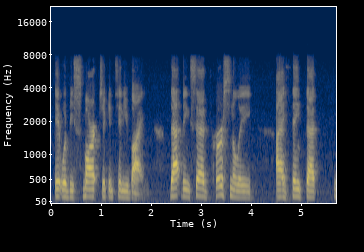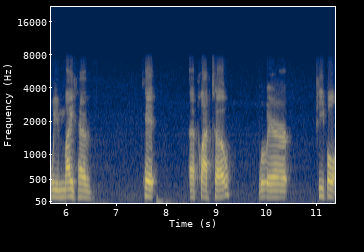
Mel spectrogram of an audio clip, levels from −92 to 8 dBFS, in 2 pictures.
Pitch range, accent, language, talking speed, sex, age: 125-145 Hz, American, English, 115 wpm, male, 40-59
